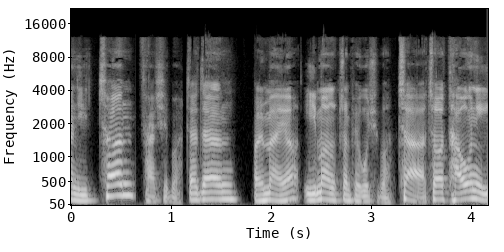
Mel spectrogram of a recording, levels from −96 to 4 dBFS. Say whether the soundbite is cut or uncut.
uncut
